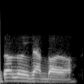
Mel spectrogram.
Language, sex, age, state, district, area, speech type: Assamese, male, 18-30, Assam, Majuli, urban, conversation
